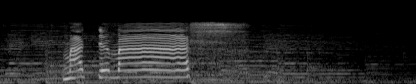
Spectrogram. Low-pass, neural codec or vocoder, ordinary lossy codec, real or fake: 7.2 kHz; none; none; real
